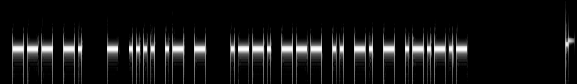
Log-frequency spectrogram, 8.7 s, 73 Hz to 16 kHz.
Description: Morse code, heard as a keyed tone, about 22 wpm, 700 Hz. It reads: ON THAT POINT.
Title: Sentences from Top 1400 Words 22wpm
